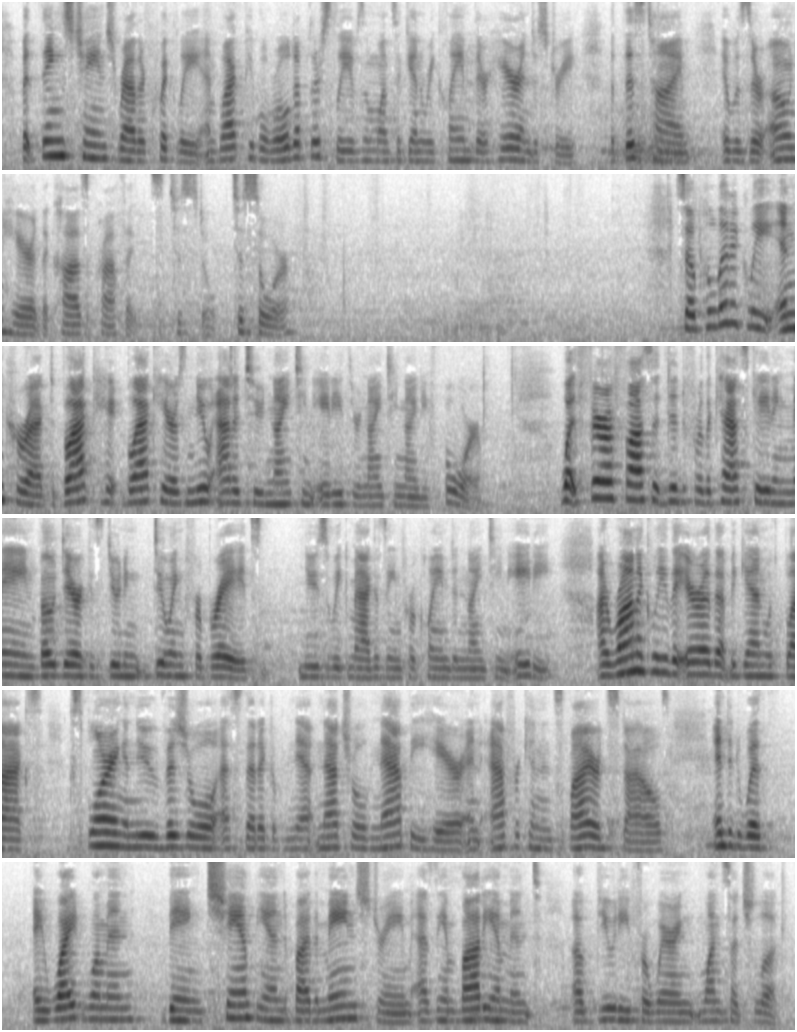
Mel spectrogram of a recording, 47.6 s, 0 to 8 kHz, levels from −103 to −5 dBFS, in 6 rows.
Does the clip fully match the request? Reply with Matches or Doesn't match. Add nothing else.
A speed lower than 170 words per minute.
Matches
